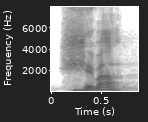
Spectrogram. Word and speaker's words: Jebá: Jebá, H-E-B chica A, con acento en la A.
